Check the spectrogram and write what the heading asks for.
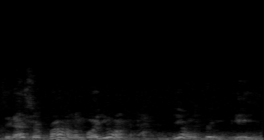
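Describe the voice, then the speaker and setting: A middle-aged man with a high voice talks in a loose, slangy way, lecturing his son with fatherly teasing. He is recorded outdoors on a driveway by a camera some distance off. The sound is dull, and steady noise runs behind him. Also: brisk. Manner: preachy, teasing fatherly talk in casual slang. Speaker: vlogger and father. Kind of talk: casual chat while washing a motorcycle. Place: outdoor driveway beside a house.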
